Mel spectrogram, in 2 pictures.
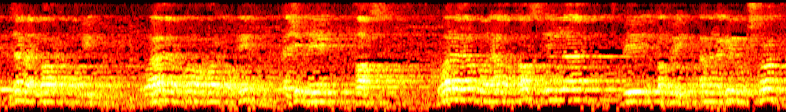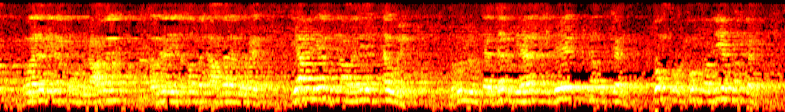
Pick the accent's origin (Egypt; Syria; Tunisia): Egypt; وهذا الأمر كان منتشر عندنا في مصر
